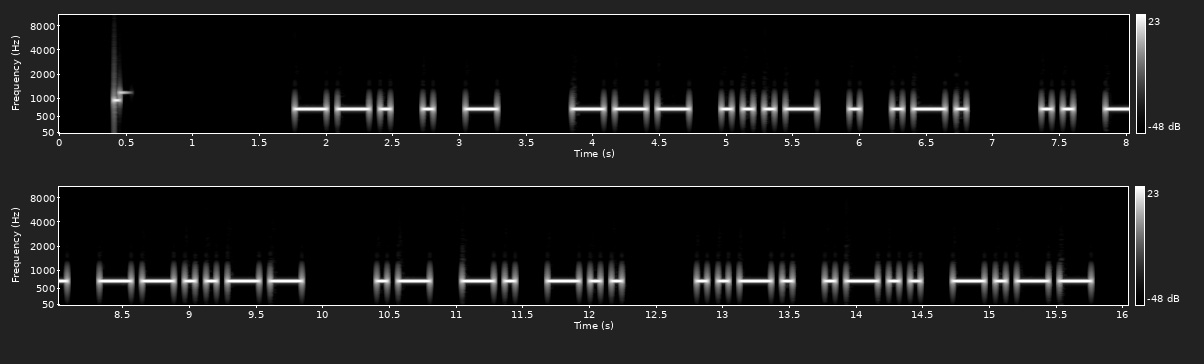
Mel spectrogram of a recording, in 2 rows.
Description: Morse code, heard as a keyed tone, about 16 wpm, 700 Hz. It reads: GET OVER IT, AND FLY
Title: Sentences from Top 1000 Words - Review Part 2 - 15wpm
